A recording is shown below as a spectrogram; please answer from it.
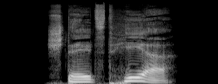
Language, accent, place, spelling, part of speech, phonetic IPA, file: German, Germany, Berlin, stellst her, verb, [ˌʃtɛlst ˈheːɐ̯], De-stellst her.ogg
- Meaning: second-person singular present of herstellen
